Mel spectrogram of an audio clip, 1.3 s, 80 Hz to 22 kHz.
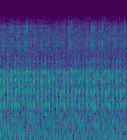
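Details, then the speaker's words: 2.2 L Ford Transit common-rail diesel after replacing the high-pressure pump's fuel metering valve (not yet coded): steady, even idle with a regular beat and no rise and fall in revs. "that does make a difference though so i need to do that still but it's not surging it's not going up and down in the revs so that seems to affects it on its own so far"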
